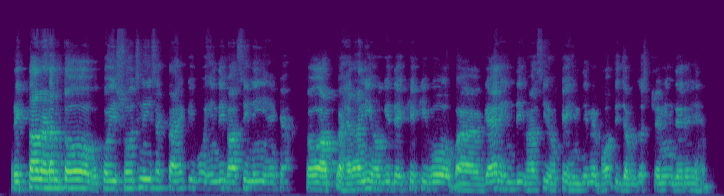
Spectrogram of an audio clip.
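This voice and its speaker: This man has a Haryanvi accent and a fairly high pitch, with a dark, mellow tone. His intonation is fairly even, and he leaves hardly any pauses. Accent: Haryanvi-accented Hindi. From Haryana, India. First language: Haryanvi (speaking Hindi). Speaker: managing director of a direct-selling company. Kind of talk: corporate training session address.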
